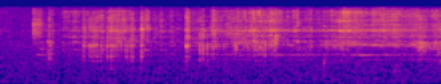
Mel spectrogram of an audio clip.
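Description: Faint light clicks and rustling as a loudspeaker voice coil on its former is handled by hand.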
